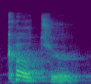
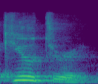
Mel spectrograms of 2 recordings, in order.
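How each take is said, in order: First: The first syllable sounds like 'cull' without Q. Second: The first syllable sounds like the letter Q. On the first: The speaker calls it right. "we say culture" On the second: The speaker calls it wrong. "we don't say culture"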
